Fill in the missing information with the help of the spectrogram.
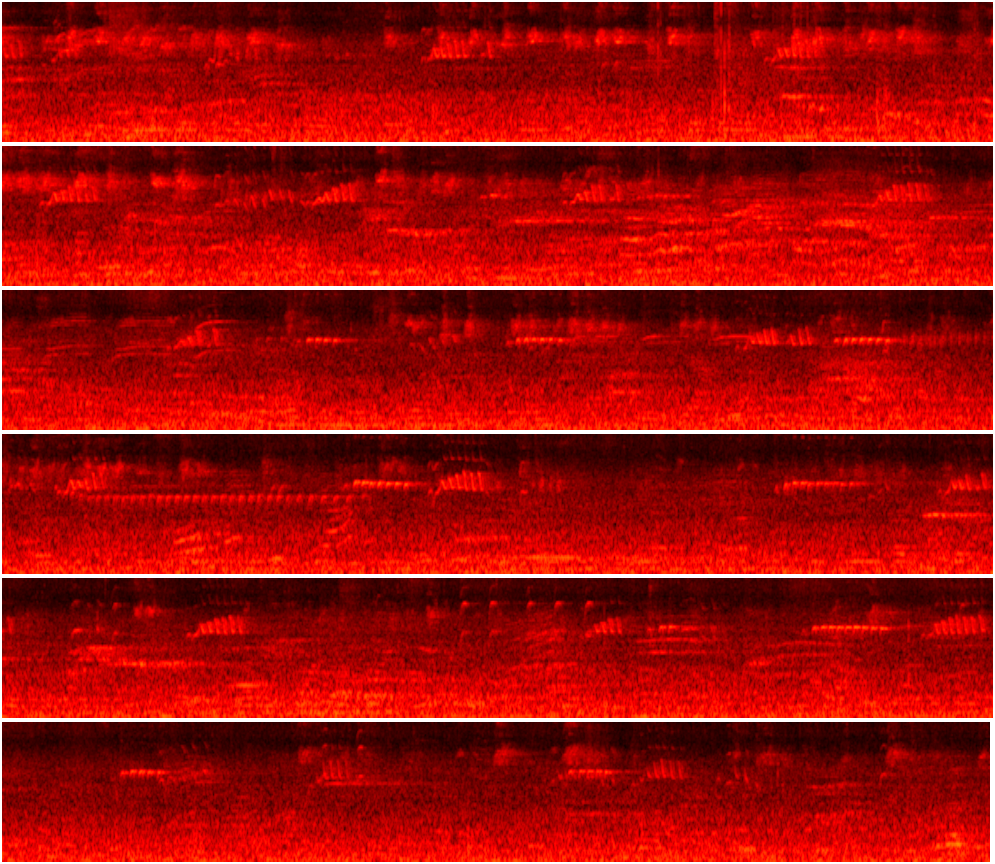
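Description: Many birds chirp and tweet continuously in a busy market, their bright calls layered over a steady background murmur of crowd noise and faint voices.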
